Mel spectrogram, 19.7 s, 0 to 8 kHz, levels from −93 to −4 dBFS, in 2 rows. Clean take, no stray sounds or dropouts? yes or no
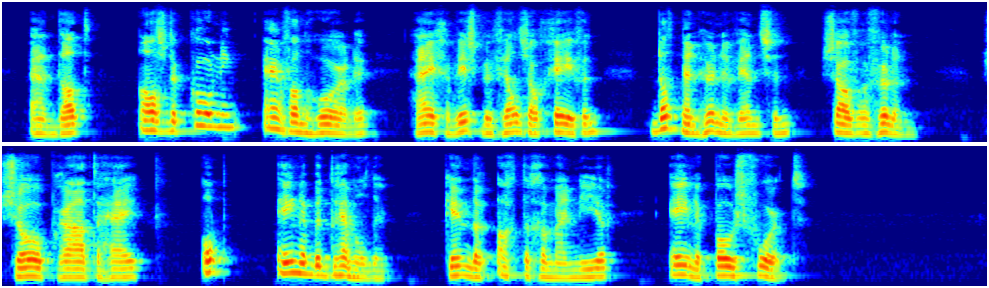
yes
